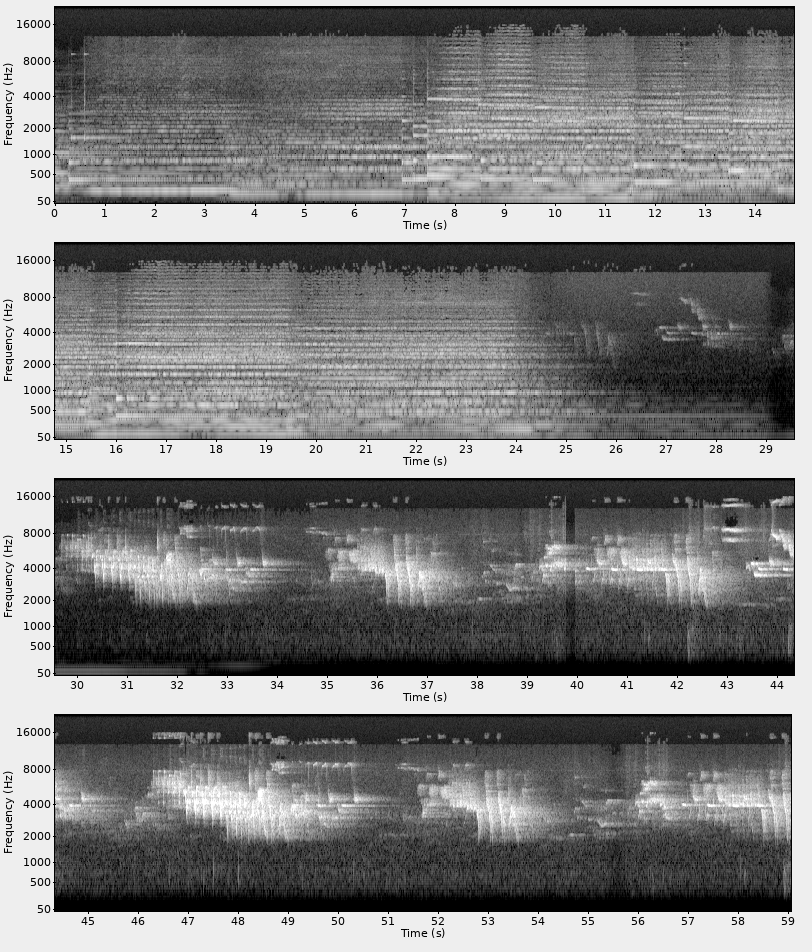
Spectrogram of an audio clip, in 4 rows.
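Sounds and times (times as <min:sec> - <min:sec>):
low music notes: 0:00.0 - 0:29.0.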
